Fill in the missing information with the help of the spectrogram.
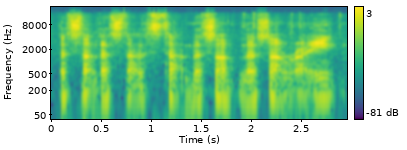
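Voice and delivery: a shaken, faltering murmur; stunned murmur. Acted. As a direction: mumble it in shock. Shocked, fading.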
